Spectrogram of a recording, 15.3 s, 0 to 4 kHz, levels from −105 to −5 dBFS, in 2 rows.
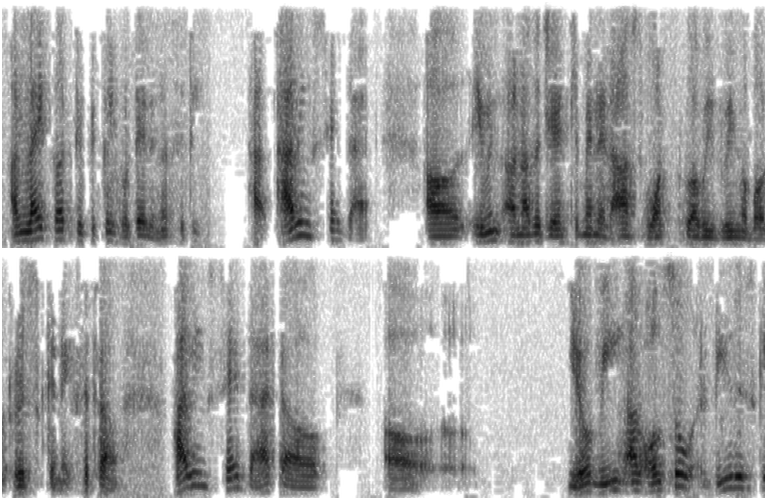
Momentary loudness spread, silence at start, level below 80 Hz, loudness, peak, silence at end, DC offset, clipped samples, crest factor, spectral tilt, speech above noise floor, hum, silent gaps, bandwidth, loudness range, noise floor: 14 LU; 0.1 s; -62 dBFS; -20 LUFS; 0 dBFS; 0 s; under 0.1%; under 0.1%; 20 dB; -10 dB/octave; 51 dB; none; none; 4 kHz; 4 LU; -71 dBFS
